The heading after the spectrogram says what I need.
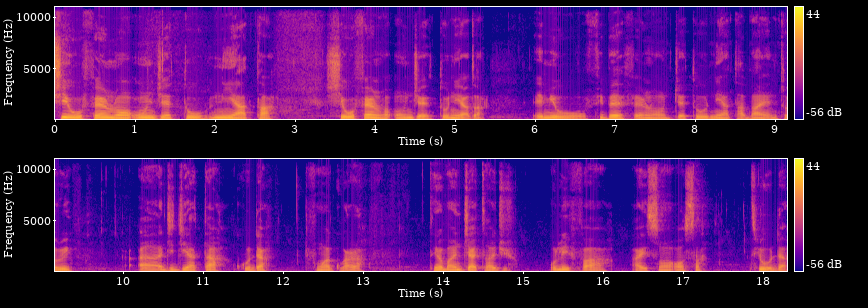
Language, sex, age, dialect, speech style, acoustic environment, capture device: Yoruba, male, 25-34, Nigeria - Lagos Yoruba, focused, nature, mobile / Linux / Chrome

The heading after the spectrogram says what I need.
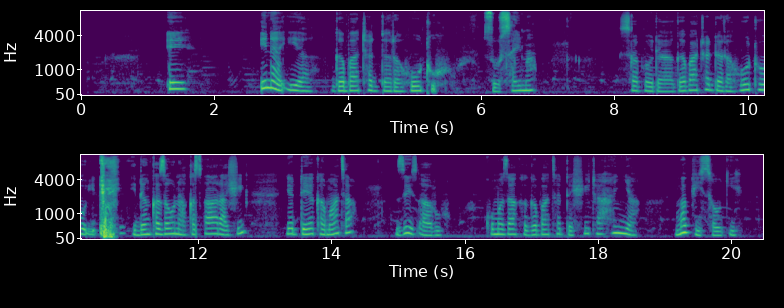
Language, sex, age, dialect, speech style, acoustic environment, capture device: Hausa, female, 25-34, Nigeria - Kano, happy; anxious; relaxed; excited; focused, nature; silence, mobile / Linux / Chrome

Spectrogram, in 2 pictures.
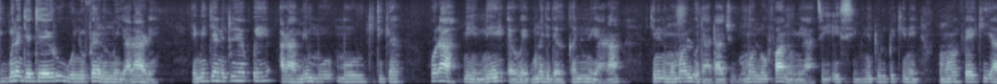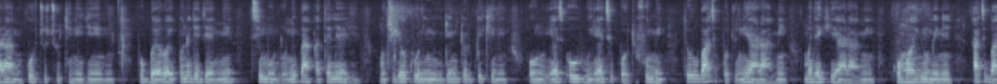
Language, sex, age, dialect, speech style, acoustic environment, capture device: Yoruba, male, 25-34, Nigeria - Ibadan, excited, nature, mobile / Linux / Chrome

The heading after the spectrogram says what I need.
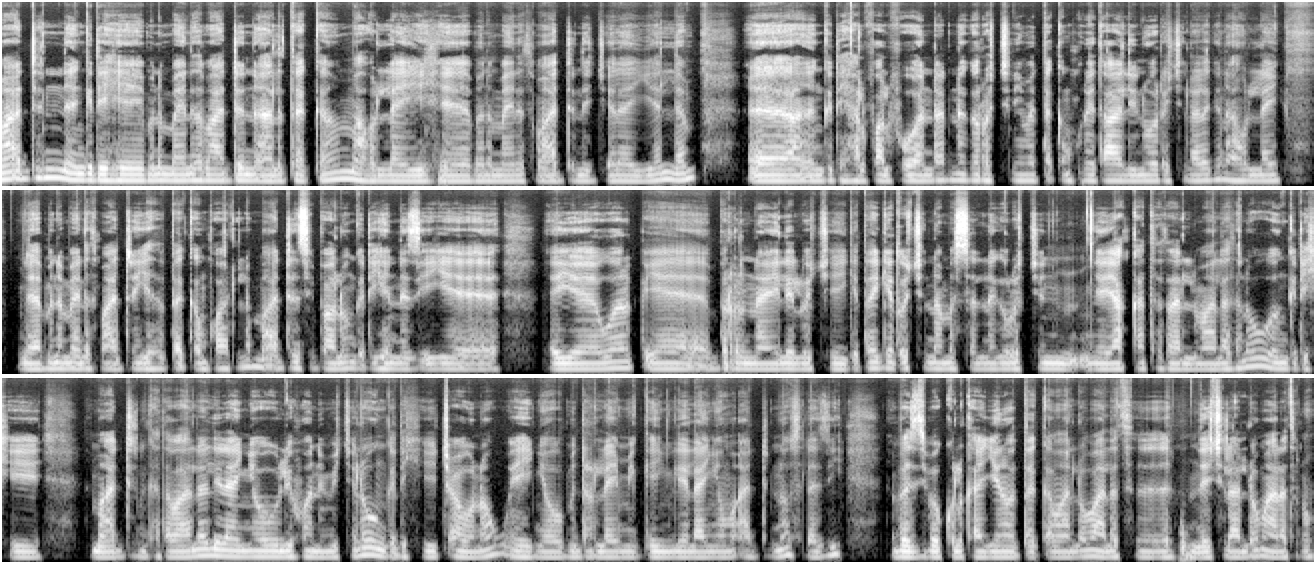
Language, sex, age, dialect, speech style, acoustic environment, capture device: Amharic, male, 25-34, Ethiopia - Gojjam, relaxed, silence, mobile / Linux / Chrome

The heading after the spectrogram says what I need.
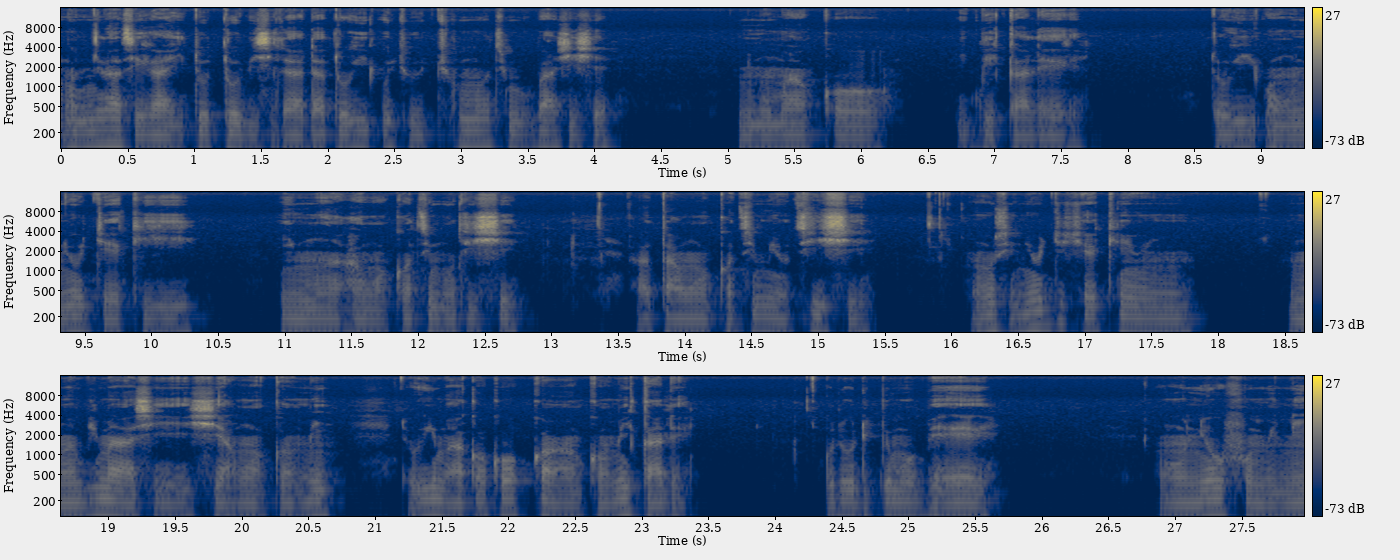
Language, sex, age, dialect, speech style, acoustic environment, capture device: Yoruba, male, 25-34, Nigeria - Ibadan, anxious, silence, mobile / Linux / Chrome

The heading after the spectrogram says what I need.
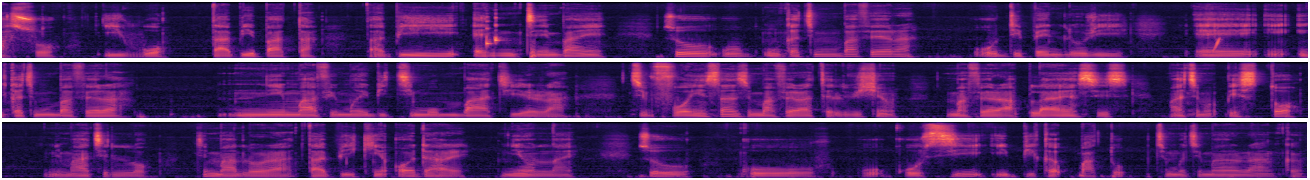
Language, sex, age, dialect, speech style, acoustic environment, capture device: Yoruba, male, 25-34, Nigeria - Ibadan, relaxed, nature; appliances, mobile / Linux / Chrome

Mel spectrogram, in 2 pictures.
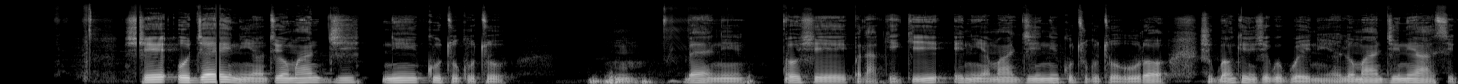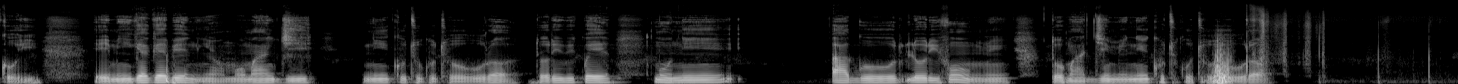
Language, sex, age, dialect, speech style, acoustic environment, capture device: Yoruba, male, 18-24, Nigeria - Nigerian Standard, relaxed; focused, nature, mobile / Linux / Chrome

